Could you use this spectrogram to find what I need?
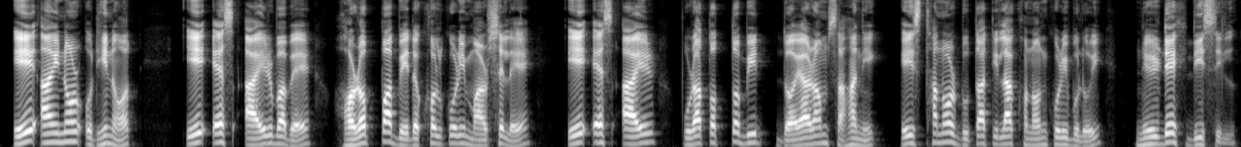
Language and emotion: Assamese, neutral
